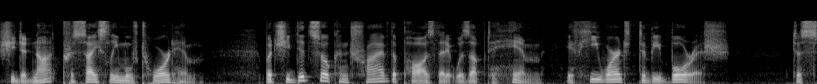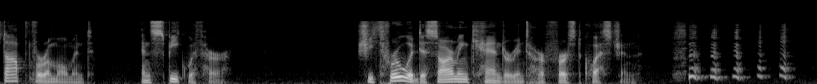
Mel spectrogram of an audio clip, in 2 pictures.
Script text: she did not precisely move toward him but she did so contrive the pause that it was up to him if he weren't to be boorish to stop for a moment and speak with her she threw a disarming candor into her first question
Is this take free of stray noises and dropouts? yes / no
no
